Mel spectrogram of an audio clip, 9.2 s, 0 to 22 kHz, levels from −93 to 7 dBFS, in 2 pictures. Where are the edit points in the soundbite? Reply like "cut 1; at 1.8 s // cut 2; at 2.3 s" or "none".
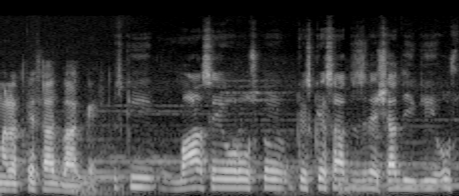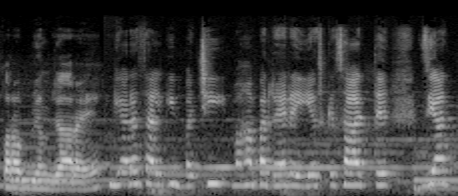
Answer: cut 1; at 1.2 s // cut 2; at 5.6 s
